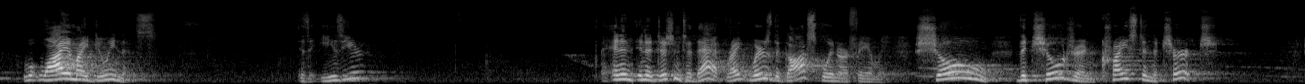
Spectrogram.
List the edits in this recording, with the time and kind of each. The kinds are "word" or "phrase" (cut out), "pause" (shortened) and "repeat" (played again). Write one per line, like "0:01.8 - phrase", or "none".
0:06.3 - word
